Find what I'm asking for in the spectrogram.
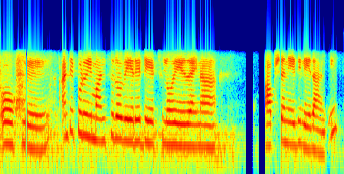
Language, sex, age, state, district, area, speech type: Telugu, female, 30-45, Telangana, Medchal, rural, conversation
